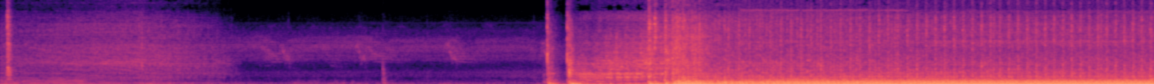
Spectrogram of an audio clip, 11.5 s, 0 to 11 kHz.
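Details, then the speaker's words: 1976 AMC Gremlin, AMC 360 (5.9L) V8, after setting the timing from about 25–30° to about 12° BTDC. It cranks, catches and settles into a firm, steady idle at about four beats a second. Normal, healthy idle. "all right it sounds way better it was really Advanced that's probably close to like 25 30 or something like that it's about 12 now so so that fixed a lot of that that that's idle like a lot better now"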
